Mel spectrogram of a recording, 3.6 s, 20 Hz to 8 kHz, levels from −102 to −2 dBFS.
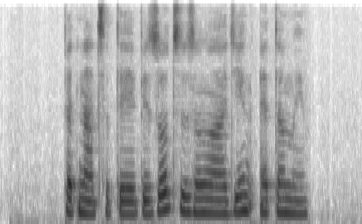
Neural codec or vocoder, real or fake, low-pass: none; real; 7.2 kHz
